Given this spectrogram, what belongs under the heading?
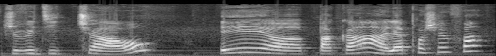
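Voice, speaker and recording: A woman from Russia with a Russian accent, a language teacher explaining words slowly with hesitations and repeated examples. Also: fairly high pitch, expressive, faint music behind. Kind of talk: online language lesson.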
